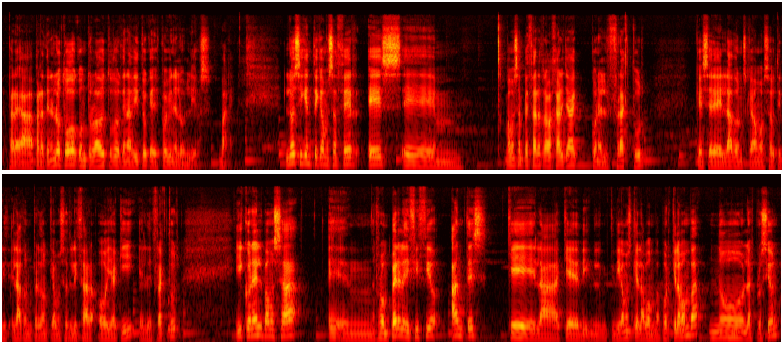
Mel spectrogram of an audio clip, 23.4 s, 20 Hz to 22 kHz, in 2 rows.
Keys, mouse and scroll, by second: 0.0 middle click, 2.5 scroll down 4, 3.0 shift+middle click, 3.5 middle click.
